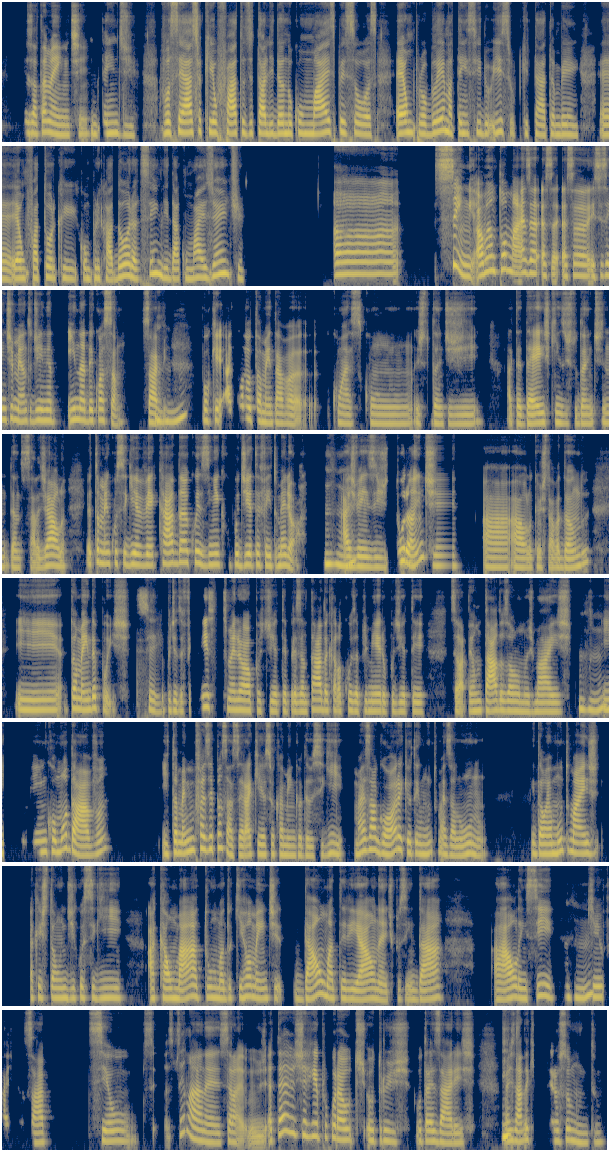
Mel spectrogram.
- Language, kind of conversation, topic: Portuguese, advice, Como posso parar de me criticar tanto quando me sinto rejeitado ou inadequado?
- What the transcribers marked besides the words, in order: tapping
